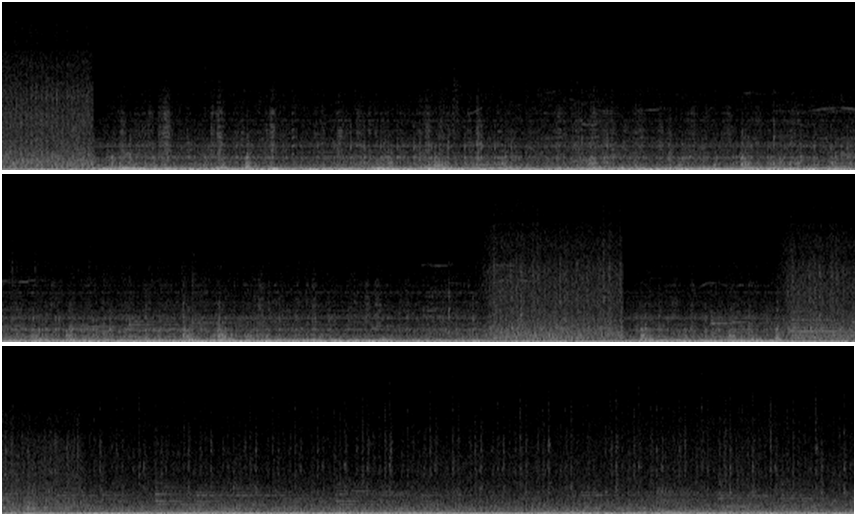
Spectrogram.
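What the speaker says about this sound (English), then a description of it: "sounds like a little tractor, this Cessna" A Cessna engine in Microsoft Flight Simulator drones in a steady low hum through the whole stretch, with two short bursts of broadband noise partway through.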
